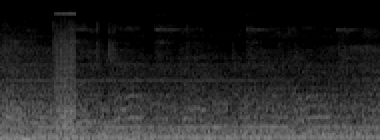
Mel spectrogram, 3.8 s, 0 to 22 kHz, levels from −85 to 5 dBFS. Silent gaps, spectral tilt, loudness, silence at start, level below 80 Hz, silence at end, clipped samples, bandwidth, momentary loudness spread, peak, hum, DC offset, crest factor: none; -6.5 dB/octave; -43 LUFS; 0 s; -48 dBFS; 0 s; under 0.1%; 16 kHz; 4 LU; -24 dBFS; none; under 0.1%; 16 dB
